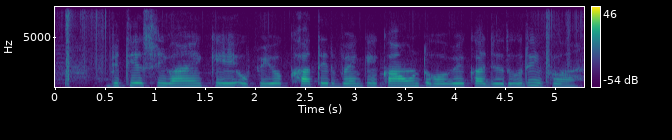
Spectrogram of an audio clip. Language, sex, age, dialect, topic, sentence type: Magahi, male, 18-24, Southern, banking, question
